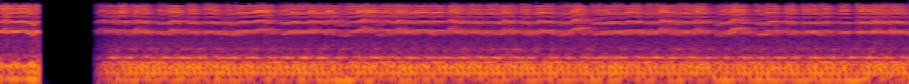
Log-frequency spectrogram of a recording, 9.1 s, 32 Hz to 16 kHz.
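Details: 2001 GMC 5.3 V8 with drive belt removed: loud, piercing steady squeal over an uneven misfiring idle; plugged left-bank cat, exhaust escaping between manifold and cylinder head past broken manifold bolts.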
